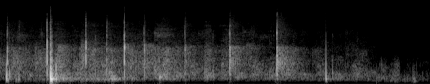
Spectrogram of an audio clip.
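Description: Meeting-room noise as one speaker leaves the microphone and the next steps up: a low rustle of movement with scattered sharp taps and knocks, dying away shortly before the next voice.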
